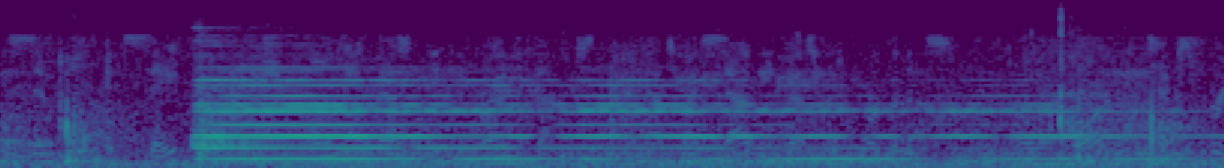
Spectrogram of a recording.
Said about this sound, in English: God of time and bells that toll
